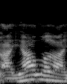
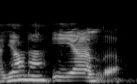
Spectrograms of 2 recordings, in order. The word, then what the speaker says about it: Iyanla: Because I actually got that from, I watched an episode of, how do you say her name? Ayala? – Iyanla.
